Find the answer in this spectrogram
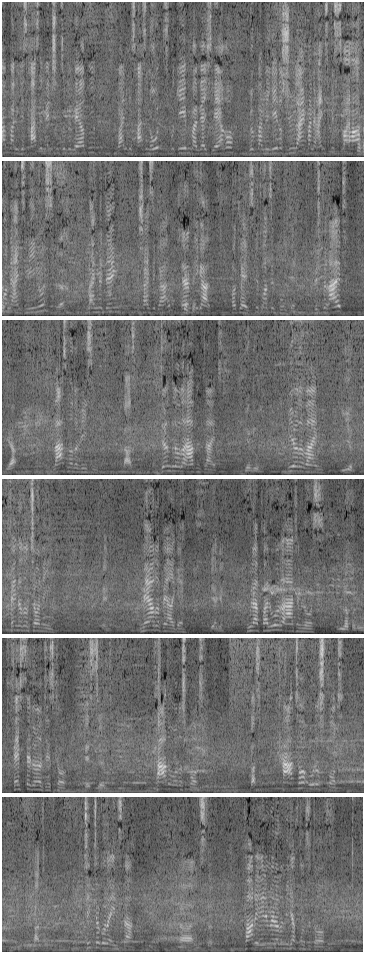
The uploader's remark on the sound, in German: Live vom Canstatter Wasen.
